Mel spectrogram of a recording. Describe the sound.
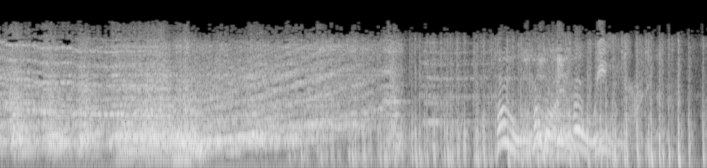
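Horse hooves clip-clop in a quick, steady rhythm through the second half, fairly loud, layered under swelling music and a voice.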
